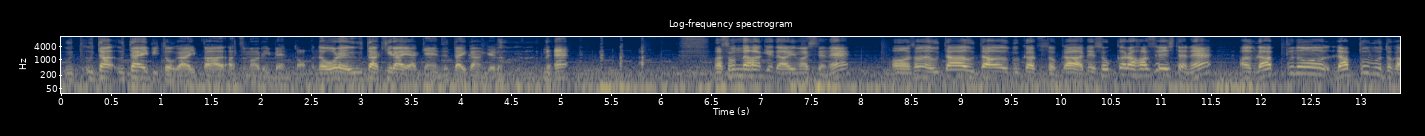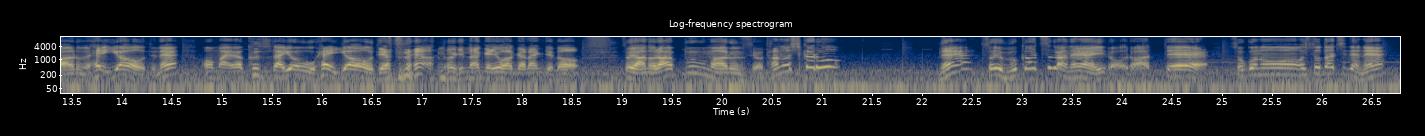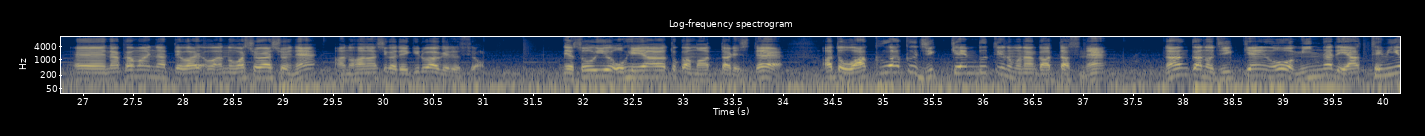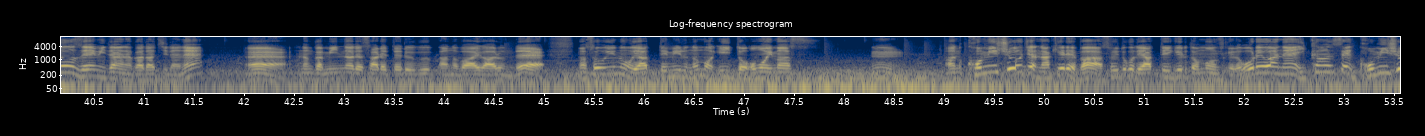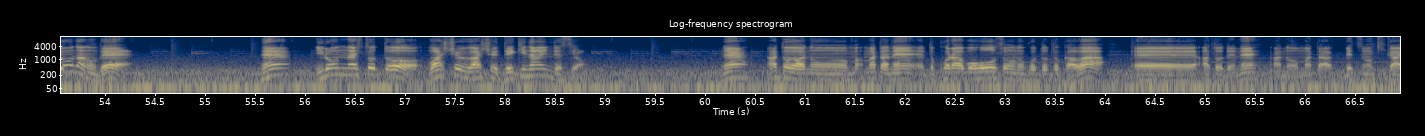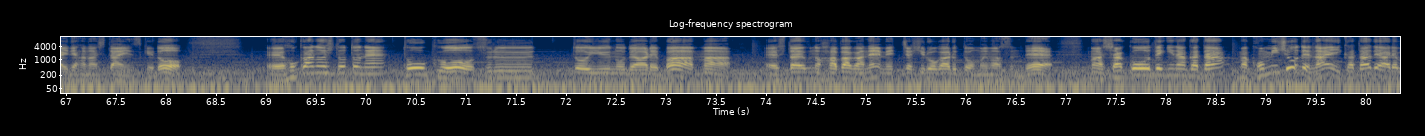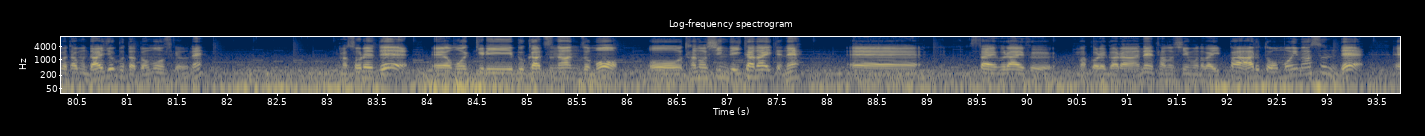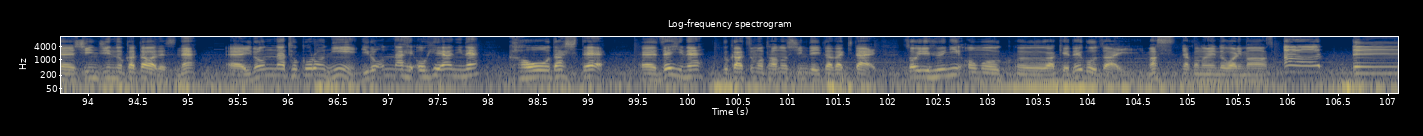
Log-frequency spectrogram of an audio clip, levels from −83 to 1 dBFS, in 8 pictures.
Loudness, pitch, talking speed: -23 LUFS, 150 Hz, 360 characters per minute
